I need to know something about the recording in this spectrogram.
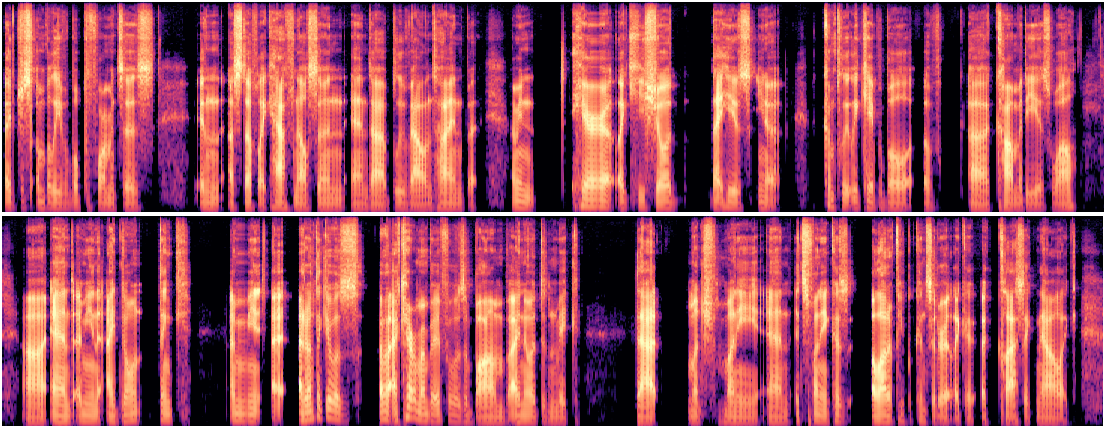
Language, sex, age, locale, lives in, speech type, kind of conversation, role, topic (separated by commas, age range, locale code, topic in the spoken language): English, male, 45-49, en-US, United States, conversation, unstructured, none, Which underrated, little-seen movies do you passionately recommend, and what makes them unforgettable to you?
